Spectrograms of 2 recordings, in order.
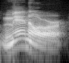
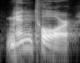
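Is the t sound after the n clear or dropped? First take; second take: dropped; clear. First: The t after the n is dropped entirely. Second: The t after the n is clearly pronounced. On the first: "manor 이렇게 하는 경우도 있어요. 아주 드물게" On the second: "mentor 이렇게 안 하고"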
